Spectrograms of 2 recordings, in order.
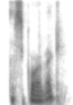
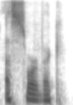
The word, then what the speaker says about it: ascorbic: you know it comes it's the opposite of scorc things it's ascorbic so maybe ascorbic is right yeah ascorbic here's a dictionary that has it as ascorbic there you go I've been saying it wrong when I say acorbic well so he becomes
